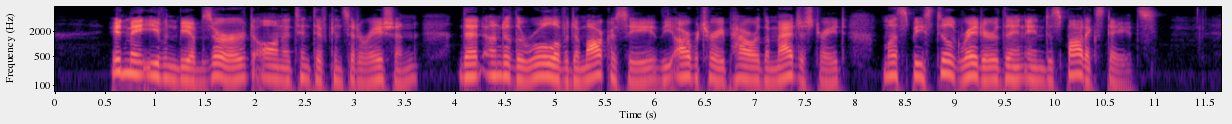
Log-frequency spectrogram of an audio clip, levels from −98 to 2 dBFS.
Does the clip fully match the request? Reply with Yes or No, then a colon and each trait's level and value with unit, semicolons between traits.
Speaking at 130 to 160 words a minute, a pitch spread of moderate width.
Yes: average, 150 wpm; average, 4.0 semitones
